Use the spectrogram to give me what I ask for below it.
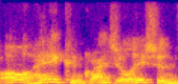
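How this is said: It sounds sincere and warm.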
